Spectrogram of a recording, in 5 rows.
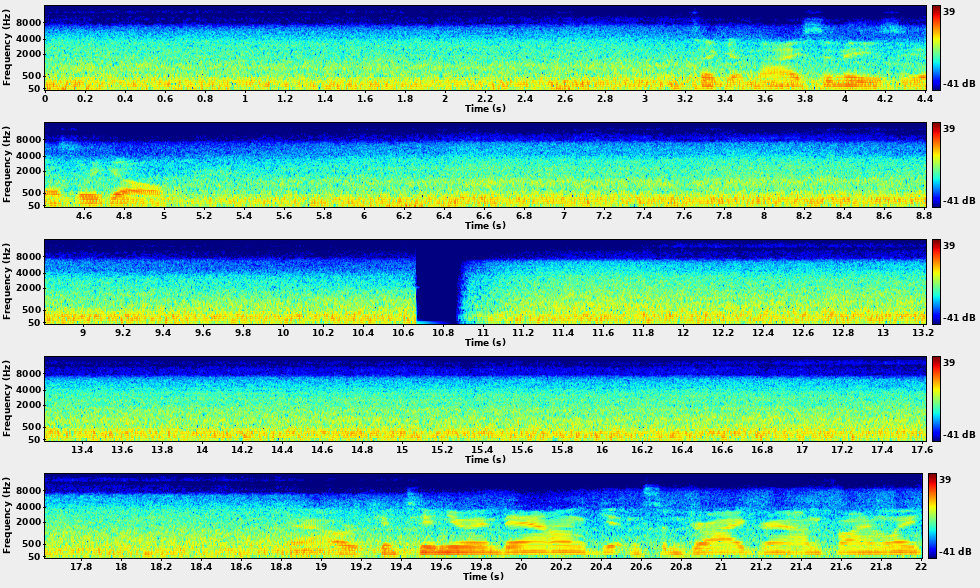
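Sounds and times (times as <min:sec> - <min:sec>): creek rushing over rocks: 0:10.9 - 0:22.0.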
